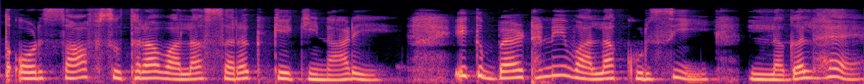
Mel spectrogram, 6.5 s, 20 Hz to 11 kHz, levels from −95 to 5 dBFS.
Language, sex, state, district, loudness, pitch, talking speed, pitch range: Hindi, female, Bihar, West Champaran, -15 LUFS, 240 Hz, 120 wpm, 215-265 Hz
